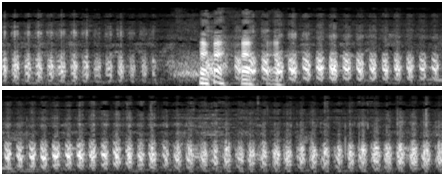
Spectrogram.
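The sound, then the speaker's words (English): A baby black bear snoring in its sleep: a rapid, steady fluttering drone of pulses, with a brief louder sputtering burst early on, then continuing evenly throughout. “He's just kind of snoring.”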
